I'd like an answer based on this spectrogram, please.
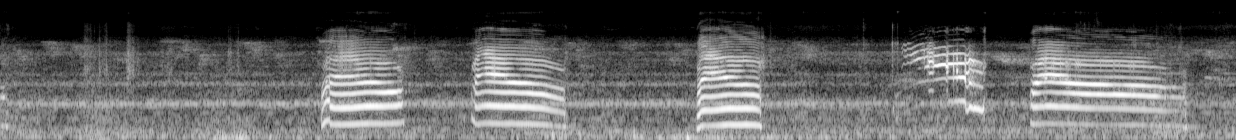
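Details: Hungry ginger kittens fighting over food, calling with loud harmonic-rich meows, five drawn-out cries spaced one to two seconds apart, some bending downward at the end, over a steady low background hum.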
